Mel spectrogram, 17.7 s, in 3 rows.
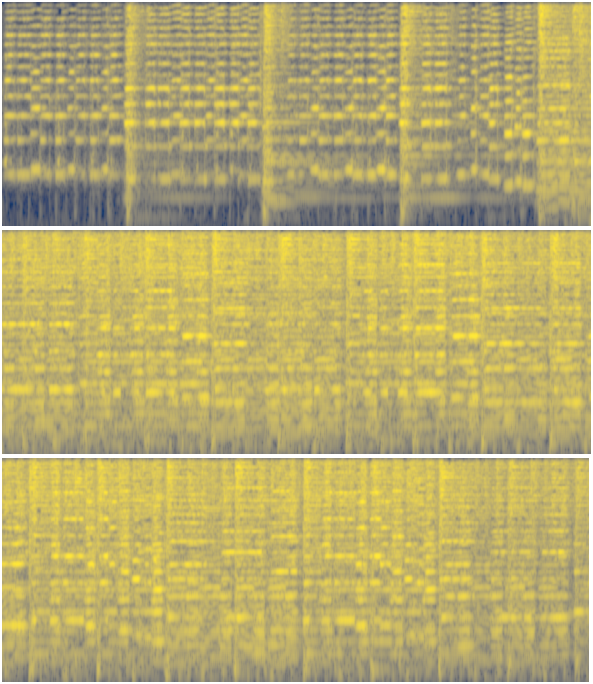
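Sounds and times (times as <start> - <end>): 
pizzica tarantata folk dance music: 0.0 - 17.6.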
